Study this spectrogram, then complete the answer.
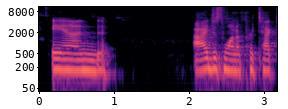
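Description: In a very clean recording with a silent background, a woman with an American accent speaks at a very slow pace in a fairly low pitch. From Wisconsin, US Upper Midwest. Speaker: church social media manager. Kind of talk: interview, casual chat.

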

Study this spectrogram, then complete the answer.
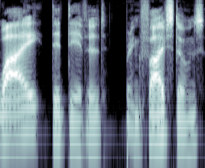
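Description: A man speaks with a Northern Irish accent and ordinary pitch variation. The recording is very clean, the background silent. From Northern Ireland. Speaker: devotional podcast host. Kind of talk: casual devotional podcast talk.

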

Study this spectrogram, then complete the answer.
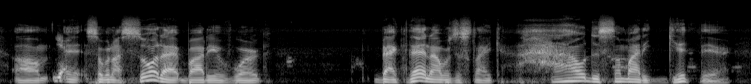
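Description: A man talks at a fairly slow pace with lively intonation and a fairly low pitch. Noticeable background noise runs underneath. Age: 40s. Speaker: podcast host, photographer. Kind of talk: casual interview. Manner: laid-back.

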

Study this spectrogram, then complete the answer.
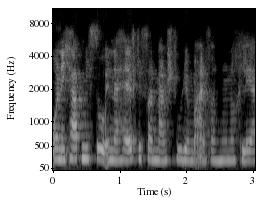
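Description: Her voice is fairly high for a woman and somewhat breathy. The woman keeps her intonation fairly even. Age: 20s. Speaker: life coach. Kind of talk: casual chat.

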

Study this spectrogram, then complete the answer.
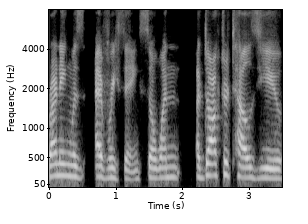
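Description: Here a woman with a Canadian accent has an unremarkable speaking voice, fairly low in pitch with ordinary pitch variation. The recording is very clean, with a silent background and a dry, close sound with no echo. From Toronto, Ontario, Canada. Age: 20s. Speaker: guest sharing health story. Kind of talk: casual interview, personal testimony.

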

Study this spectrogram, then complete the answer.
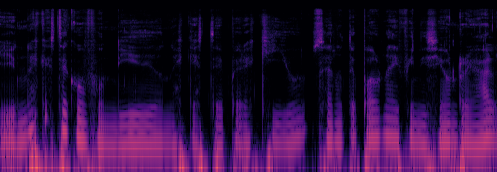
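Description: A man at a fairly quick pace with hardly any pauses, on a very clean recording over a silent background. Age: 20s. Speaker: podcaster. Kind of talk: personal monologue.

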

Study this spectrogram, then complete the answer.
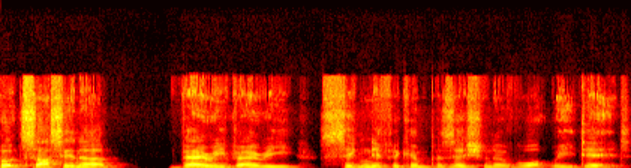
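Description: Against a quiet background, a man with a British accent talks at a moderate pace in a fairly low pitch, his tone dark and mellow and his intonation fairly even. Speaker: former politician. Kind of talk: radio interview.

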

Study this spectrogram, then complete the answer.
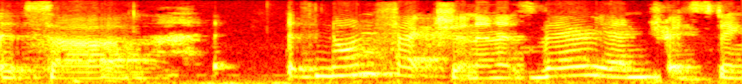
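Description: Noticeable background noise behind a woman's voice of ordinary pitch variation. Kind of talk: casual chat.

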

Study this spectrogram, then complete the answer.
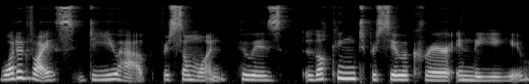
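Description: Hers is a normal speaking voice, pitched fairly high. The pace is moderate, and the pitch variation is ordinary. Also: hardly any pauses. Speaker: podcast host. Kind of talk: interview with prepared questions.

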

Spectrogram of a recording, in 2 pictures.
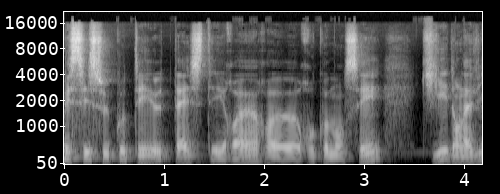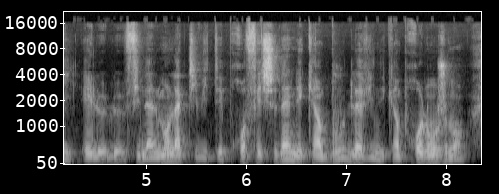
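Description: On a very clean recording with a silent background, a man speaks at a moderate pace in a dark, mellow tone, with medium pitch and ordinary pitch variation. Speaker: entrepreneur. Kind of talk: interview. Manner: halting.

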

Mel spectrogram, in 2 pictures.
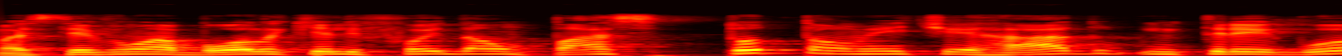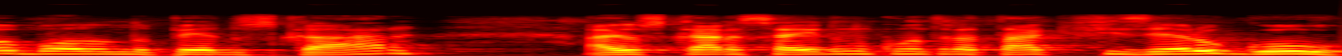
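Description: The man's voice is high in pitch with ordinary variation. He talks at a fairly quick pace. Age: 20s. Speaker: podcast guest, agribusiness sales worker. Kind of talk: casual chat.

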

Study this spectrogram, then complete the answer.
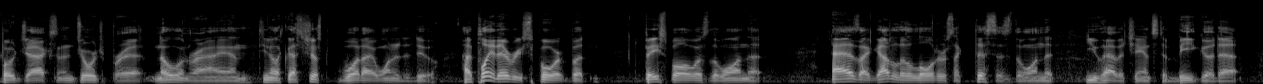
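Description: A man with an American accent speaks at a moderate pace in a very deep, low voice. The sound is dry and close, with no echo. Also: ordinary pitch variation. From Manhattan, Kansas, US Midwest. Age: 40s. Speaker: former professional baseball player. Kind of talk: casual interview. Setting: studio.

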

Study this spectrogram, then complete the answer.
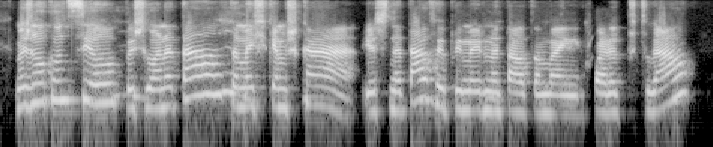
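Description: At a moderate pace with hardly any pauses, a woman's fairly high voice makes very wide pitch swings at very even loudness, in a dry, close sound with no echo. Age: 30s. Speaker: new mother sharing birth story. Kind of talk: interview testimony.

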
